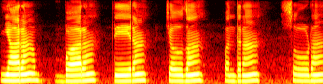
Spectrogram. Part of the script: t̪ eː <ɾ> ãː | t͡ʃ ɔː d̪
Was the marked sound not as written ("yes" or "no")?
no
